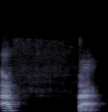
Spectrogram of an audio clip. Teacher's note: Huruf sa juga sama. Caranya, selain mendesis, dia keluar dengan cara menyentuhkan ujung lisan dengan dinding dua gigi seri bagian atas. Ya, jadi sentuhkan ujung lisannya dengan dinding dua gigi seri bagian atas, kemudian didesiskan asa.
